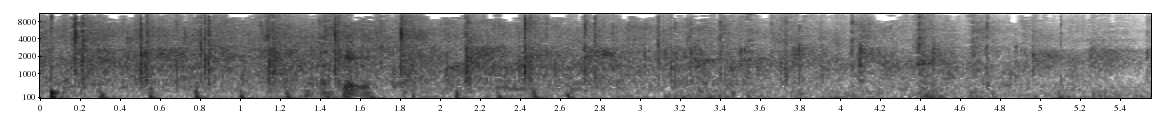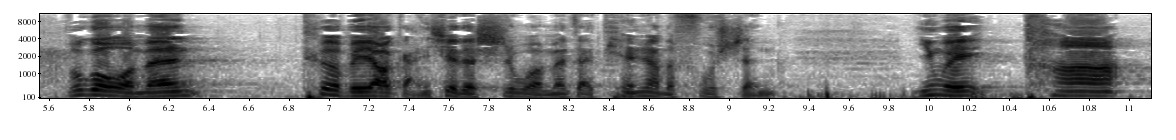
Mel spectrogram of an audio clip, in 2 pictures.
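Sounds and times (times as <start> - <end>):
audience applause for the performers and singers: 0.0 - 5.8
speech: 1.5 - 1.9, 5.7 - 9.4, 10.0 - 11.1.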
